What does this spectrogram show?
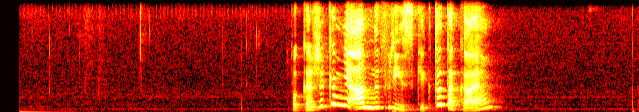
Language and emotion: Russian, positive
